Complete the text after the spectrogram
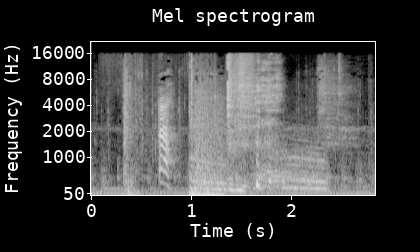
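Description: Wooden crates smash and splinter.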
